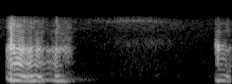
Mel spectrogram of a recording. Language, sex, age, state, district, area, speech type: Malayalam, female, 18-30, Kerala, Wayanad, rural, conversation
